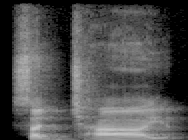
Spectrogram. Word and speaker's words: सज्झाय: सज्जाय, आधा ज झ, सज्झाय, सज्झाण, आधा ज झ,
